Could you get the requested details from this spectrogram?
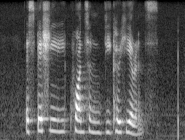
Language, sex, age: English, female, 22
